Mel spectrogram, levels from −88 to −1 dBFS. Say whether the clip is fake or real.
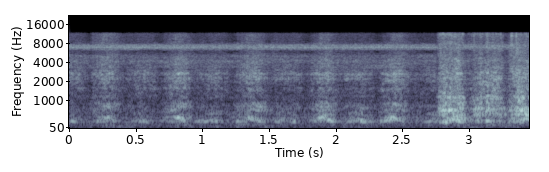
fake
